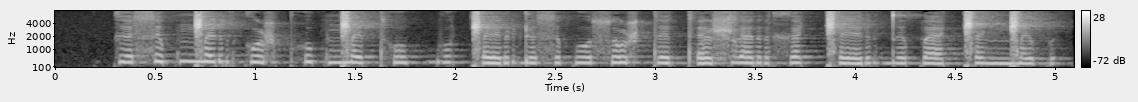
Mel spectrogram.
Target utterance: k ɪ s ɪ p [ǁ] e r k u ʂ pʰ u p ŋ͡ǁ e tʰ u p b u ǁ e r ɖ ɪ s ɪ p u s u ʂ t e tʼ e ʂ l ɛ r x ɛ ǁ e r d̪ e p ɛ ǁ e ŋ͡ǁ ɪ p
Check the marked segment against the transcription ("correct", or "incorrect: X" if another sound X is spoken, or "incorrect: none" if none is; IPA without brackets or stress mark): incorrect: ŋ͡ǁ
